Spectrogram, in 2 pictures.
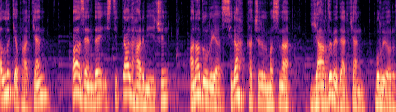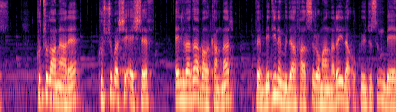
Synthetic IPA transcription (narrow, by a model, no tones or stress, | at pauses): lˠːɯkjapʰaɾcʰæn | baːzænd̪ɛist̪ʰiklʲalʲɦaɾbiːt͡ʃʰin | anad̪o̞lˠujasilʲahkʰat͡ʃʰɯɾɯlˠmasɯna | jaɾd̪ɯme̞d̪æɾcʰænbulˠujo̞ɾuz̥ | kʰut̪ʰulˠamaːɾɛ | kʰuʃt͡ʃubaʃɯʔɛʃɾɛf | ɛlʲvad̪abalˠkʰanlˠaɾ | vɛme̞d̪iːnɛmyd̪aːfaːsɯɾo̞manlˠaɾɯjlˠaʔo̞kʰujud͡ʒusununbe̞jen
